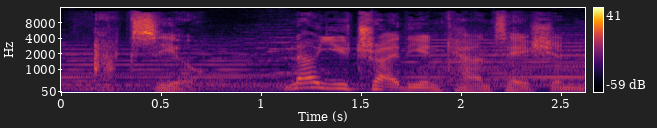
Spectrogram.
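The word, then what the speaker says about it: Accio: see if they how they pronounce it though axio yeah see to pronunciation we know picture the object clearly in your mind and say axio now you try the incantation nice and clearly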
